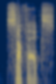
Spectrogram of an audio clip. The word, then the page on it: suffix: American English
